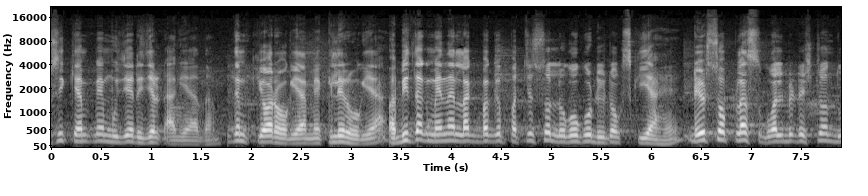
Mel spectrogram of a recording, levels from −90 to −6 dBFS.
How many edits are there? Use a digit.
3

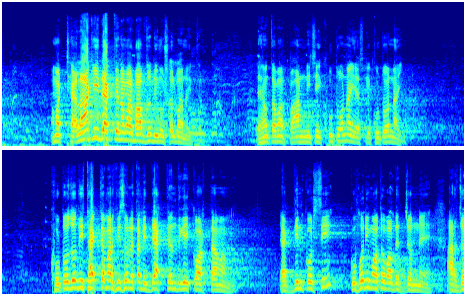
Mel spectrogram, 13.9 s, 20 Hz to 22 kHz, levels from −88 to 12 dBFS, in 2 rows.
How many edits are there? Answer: 1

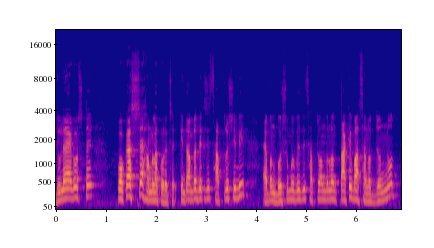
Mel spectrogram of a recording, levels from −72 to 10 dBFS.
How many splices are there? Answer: 0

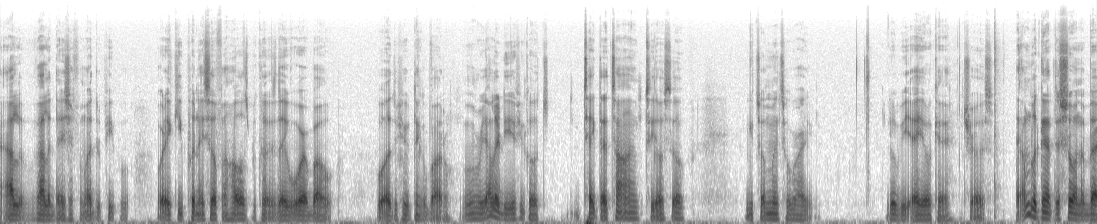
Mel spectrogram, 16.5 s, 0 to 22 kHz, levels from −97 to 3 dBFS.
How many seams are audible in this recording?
1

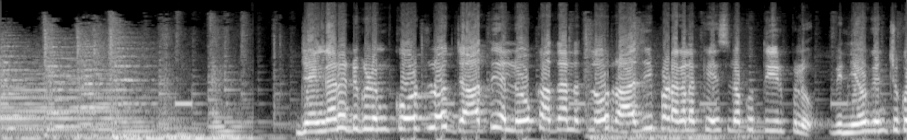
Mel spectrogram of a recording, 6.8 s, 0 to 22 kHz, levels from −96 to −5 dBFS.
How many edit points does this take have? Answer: 1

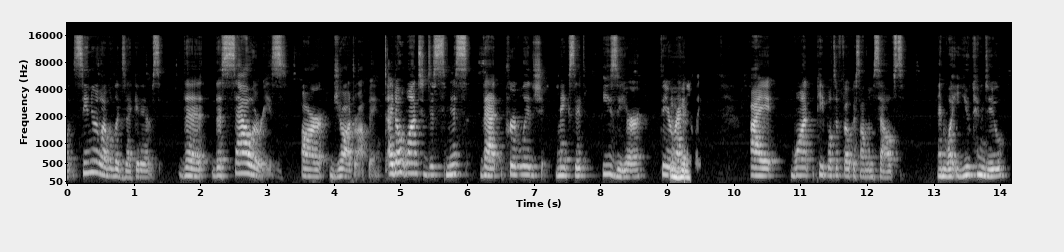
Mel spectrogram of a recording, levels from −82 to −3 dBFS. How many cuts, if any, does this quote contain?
1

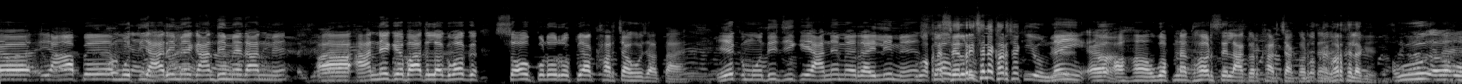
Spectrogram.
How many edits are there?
0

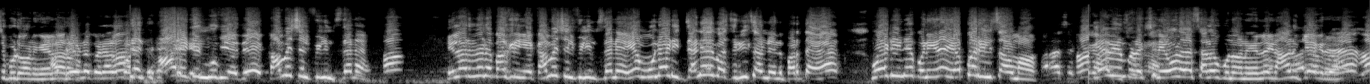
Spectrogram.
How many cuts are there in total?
2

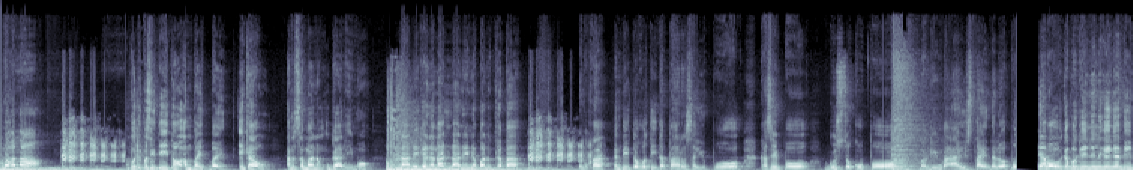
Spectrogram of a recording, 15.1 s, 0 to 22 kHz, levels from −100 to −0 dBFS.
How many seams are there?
2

